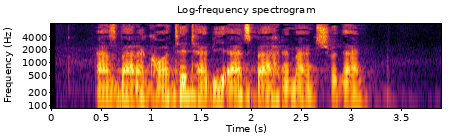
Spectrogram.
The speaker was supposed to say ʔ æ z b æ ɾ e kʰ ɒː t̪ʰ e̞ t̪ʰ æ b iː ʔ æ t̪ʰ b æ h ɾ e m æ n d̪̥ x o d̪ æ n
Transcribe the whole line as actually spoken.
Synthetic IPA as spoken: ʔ æ z b æ ɾ æ kʰ ɒː t̪ʰ e̞ t̪ʰ æ b iː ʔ æ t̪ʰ b æ h ɾ e m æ n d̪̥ ʃ o d̪ æ n

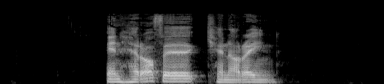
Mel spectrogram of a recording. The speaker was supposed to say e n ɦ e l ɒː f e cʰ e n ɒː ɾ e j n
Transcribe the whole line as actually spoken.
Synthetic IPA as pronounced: e n ɦ e ɾ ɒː f e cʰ e n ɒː ɾ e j n

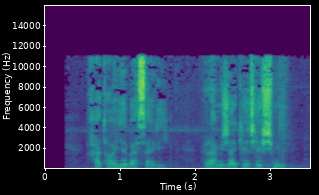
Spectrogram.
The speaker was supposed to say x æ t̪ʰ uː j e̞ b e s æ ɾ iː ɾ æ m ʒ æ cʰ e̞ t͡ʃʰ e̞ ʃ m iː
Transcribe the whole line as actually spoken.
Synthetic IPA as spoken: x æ t̪ʰ ɒː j e̞ b æ s æ ɾ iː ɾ æ m ʒ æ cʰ e̞ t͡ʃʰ e̞ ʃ m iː

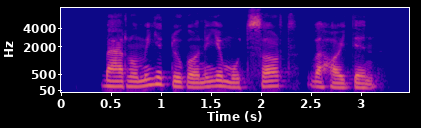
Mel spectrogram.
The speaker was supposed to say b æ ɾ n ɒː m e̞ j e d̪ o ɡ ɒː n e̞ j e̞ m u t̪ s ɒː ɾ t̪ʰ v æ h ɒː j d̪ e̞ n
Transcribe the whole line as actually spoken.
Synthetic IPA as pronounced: b æ ɾ n ɒː m e̞ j e d̪ o ɡ ɒː n e̞ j e̞ m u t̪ s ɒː ɾ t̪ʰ v æ h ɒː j d̪ e̞ n

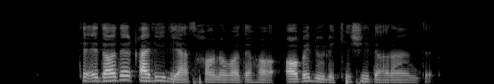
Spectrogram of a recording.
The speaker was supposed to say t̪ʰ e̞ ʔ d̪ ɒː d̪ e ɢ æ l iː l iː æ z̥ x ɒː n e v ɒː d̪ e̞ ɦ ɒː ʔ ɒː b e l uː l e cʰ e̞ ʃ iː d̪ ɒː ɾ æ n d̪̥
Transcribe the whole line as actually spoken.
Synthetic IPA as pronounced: t̪ʰ e̞ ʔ d̪ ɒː d̪ e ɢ æ l iː l iː æ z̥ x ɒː n e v ɒː d̪ e̞ ɦ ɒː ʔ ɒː b e l uː l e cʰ e̞ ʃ iː d̪ ɒː ɾ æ n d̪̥

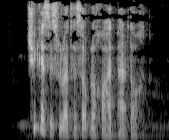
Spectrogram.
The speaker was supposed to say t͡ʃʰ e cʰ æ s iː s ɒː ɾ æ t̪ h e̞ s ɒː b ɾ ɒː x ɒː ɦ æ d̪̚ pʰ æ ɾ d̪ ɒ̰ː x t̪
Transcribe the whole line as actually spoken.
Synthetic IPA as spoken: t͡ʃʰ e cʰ æ s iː s uː ɾ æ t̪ h e̞ s ɒː b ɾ ɒː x ɒː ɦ æ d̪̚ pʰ æ ɾ d̪ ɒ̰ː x t̪

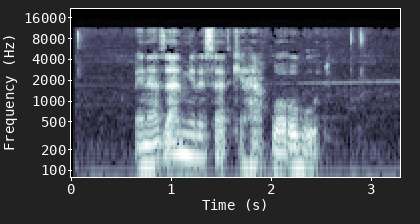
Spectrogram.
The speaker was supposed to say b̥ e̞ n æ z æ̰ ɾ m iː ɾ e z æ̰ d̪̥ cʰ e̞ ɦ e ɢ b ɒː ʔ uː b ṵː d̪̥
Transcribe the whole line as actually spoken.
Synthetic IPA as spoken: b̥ e̞ n æ z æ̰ ɾ m iː ɾ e s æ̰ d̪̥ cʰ e̞ ɦ æ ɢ b ɒː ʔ uː b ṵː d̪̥

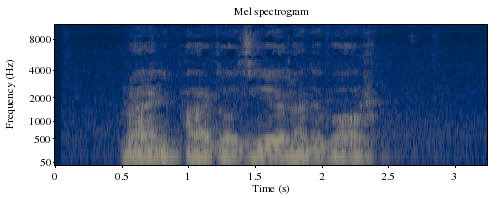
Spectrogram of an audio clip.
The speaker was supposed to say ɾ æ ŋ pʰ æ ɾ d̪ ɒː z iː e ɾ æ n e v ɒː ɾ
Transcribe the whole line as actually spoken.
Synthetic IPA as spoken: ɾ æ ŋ pʰ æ ɾ d̪ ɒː z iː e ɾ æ n e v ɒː ɾ

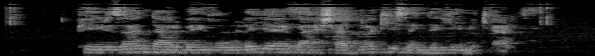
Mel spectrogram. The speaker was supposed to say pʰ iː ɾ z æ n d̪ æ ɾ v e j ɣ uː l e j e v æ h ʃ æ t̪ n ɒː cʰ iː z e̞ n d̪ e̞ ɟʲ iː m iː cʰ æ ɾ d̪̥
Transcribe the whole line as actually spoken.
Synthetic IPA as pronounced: pʰ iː ɾ z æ n d̪ æ ɾ b e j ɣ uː l e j e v æ h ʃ æ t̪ n ɒː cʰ iː z e̞ n d̪ e̞ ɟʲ iː m iː cʰ æ ɾ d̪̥

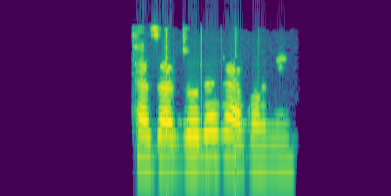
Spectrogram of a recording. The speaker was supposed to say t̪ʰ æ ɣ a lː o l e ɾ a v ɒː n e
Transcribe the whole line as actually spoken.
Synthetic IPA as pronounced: t̪ʰ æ z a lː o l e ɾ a v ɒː n i

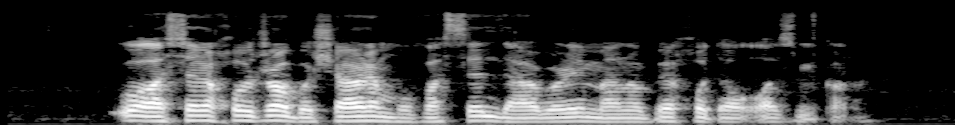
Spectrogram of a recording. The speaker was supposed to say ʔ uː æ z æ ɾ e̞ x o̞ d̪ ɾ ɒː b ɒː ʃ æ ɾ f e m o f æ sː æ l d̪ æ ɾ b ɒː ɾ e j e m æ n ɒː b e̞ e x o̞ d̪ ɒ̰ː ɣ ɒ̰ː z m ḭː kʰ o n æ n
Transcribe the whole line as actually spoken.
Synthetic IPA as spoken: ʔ uː æ s æ ɾ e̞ x o̞ d̪ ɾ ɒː b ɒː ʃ æ ɾ h e m o f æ sː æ l d̪ æ ɾ b ɒː ɾ e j e m æ n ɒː b e̞ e x o̞ d̪ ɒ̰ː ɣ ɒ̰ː z m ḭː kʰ o n æ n

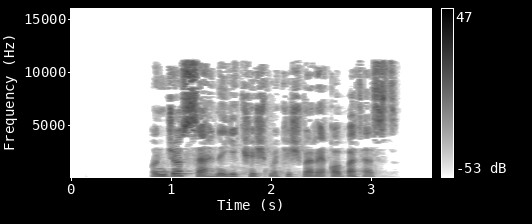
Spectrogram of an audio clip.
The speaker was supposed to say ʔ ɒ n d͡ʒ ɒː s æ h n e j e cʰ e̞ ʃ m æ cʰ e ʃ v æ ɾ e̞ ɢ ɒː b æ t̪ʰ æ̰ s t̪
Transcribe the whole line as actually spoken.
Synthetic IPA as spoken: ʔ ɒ n d͡ʒ ɒː s æ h n e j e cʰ e̞ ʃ m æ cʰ e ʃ v æ ɾ e̞ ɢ ɒː b æ t̪ʰ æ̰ s t̪

